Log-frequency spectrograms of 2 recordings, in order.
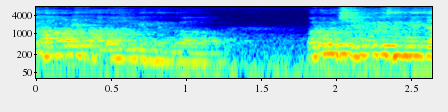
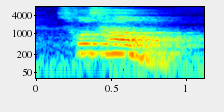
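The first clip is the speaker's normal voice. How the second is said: "소사움" with lax s replacing the tense ss; Gyeongsang pronunciation; much slower than usual. Shown as a demonstration. Preacher shows Gyeongsang speakers saying bullfight, Gyeongsang lax s. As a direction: Gyeongsang accent, softened s in "소사움". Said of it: "이렇게 되요".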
